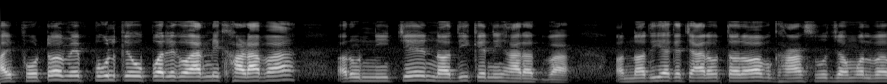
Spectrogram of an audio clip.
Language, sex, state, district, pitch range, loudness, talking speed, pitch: Bhojpuri, male, Bihar, Gopalganj, 155-185 Hz, -19 LUFS, 170 wpm, 165 Hz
